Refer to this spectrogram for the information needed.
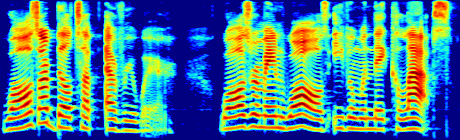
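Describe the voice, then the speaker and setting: A woman's voice: medium pitch, normal speed, background noise, natural voice. A woman playing a desperate trapped woman, pleading and reproachful in a dramatic radio play monologue. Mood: bitter, pained.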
